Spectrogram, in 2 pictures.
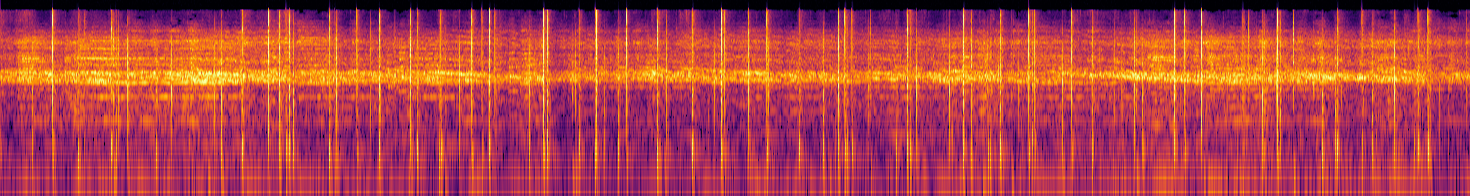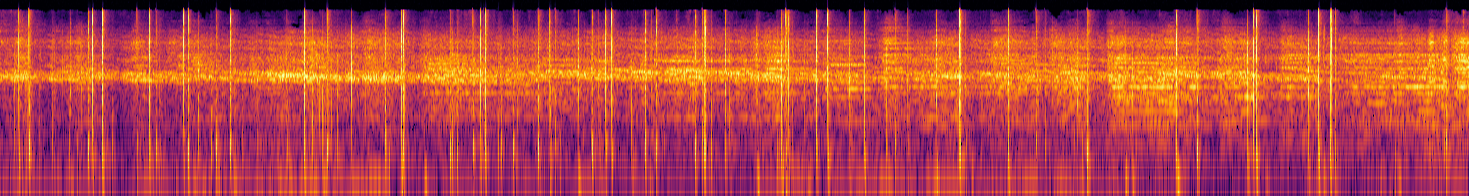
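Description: Daytime starmine fireworks firing in rapid succession: a dense, unbroken string of sharp bangs and crackles, with music playing along underneath.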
